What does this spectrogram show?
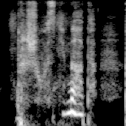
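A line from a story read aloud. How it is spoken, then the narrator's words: Trembling frightened whisper. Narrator (Russian): прошептала я, дрожа всем телом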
